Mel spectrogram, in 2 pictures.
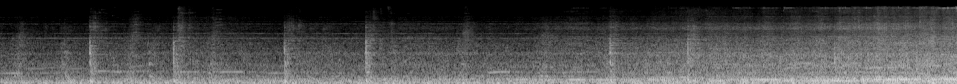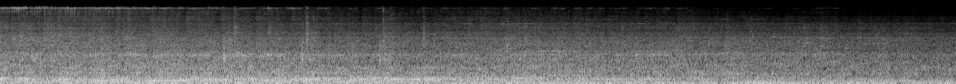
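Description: Freight wagons rolling slowly past, their wheels knocking over rail joints about once a second, then the ChME3T shunting diesel locomotive's engine running close by. The engine is loudest about ten seconds in as the locomotive passes.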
